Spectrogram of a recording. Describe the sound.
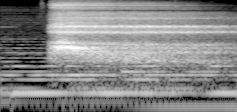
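An ocean breath: a long, breathy exhale through the mouth pushed through a constricted throat, producing a steady ocean-like hiss that starts abruptly and holds for about two seconds, moderately loud, with no talking.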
